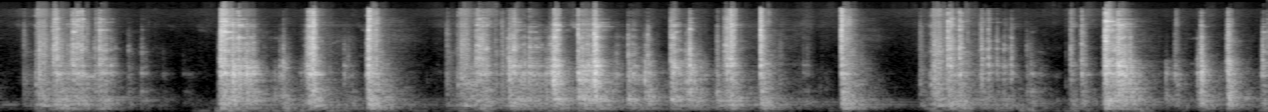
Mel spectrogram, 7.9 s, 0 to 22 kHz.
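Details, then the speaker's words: Cold 1940s International Cub engine on a wood splitter, hand crank-starting: slow, uneven cranking with an occasional sputtering pop as it almost fires but never catches; carburetor likely out of tune (owner mentions cheap replacement carb), cause unconfirmed. "You can hear it wants to go. Oh, so close. It is cold."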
